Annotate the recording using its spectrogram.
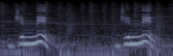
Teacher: notice how that first syllable is very short it's almost over as soon as we see it instead of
